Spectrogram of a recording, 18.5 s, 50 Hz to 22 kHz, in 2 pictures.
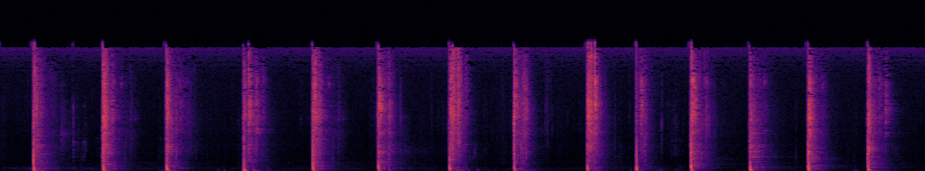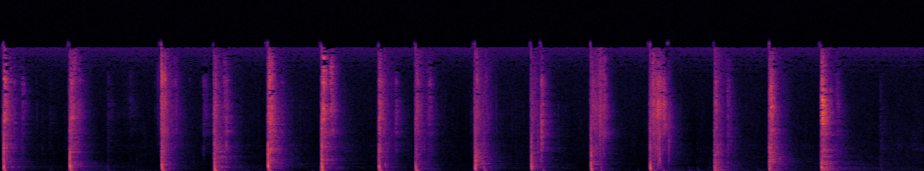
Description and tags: footsteps-metal-surface-03
field-recording, metal, footsteps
